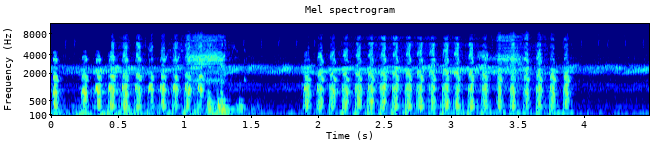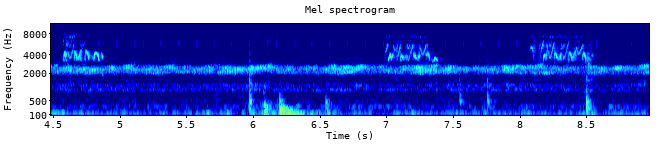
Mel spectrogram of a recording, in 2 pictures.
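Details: Barn owl in a nest box near midnight on 2/6/24 as prey arrives: two rapid, buzzy chittering runs of evenly spaced pulses, each lasting about one to two seconds, followed by faint high chirps, a low thump and a steady hum.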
